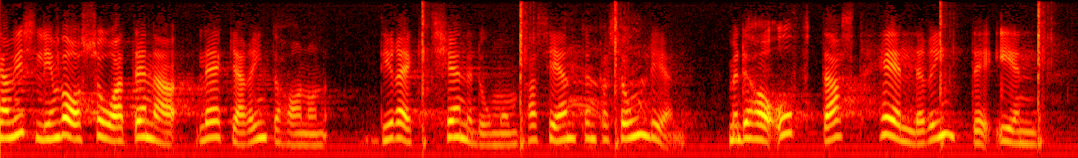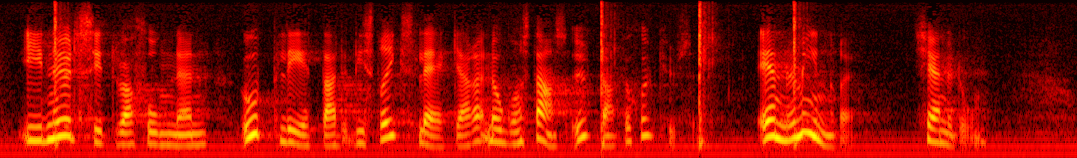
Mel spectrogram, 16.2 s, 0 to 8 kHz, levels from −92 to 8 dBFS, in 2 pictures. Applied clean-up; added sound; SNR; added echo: none; Tools; 16 dB; none.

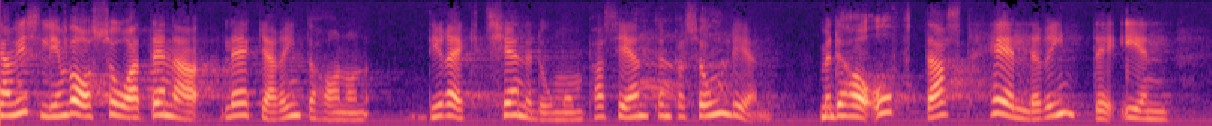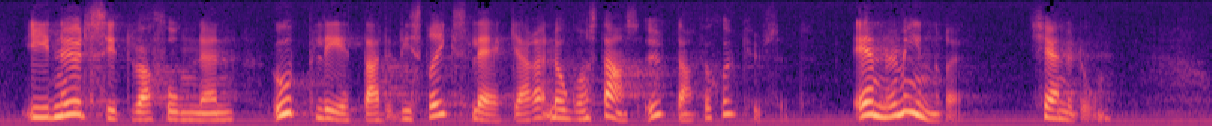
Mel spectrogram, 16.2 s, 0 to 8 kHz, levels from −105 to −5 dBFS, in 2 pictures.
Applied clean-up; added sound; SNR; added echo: none; none; none; none.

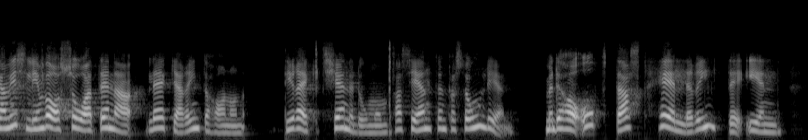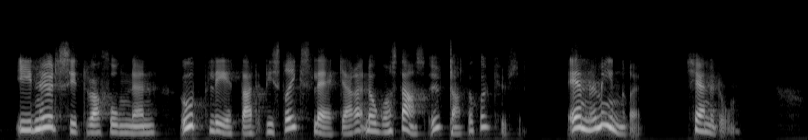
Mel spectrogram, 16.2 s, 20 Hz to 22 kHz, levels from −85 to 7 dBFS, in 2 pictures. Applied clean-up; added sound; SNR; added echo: neural mask model DeepFilterNet 3.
